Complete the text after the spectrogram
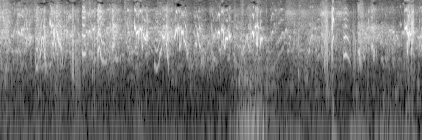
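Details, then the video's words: Budgies warble while eating fruit: quick, varied, high chirps and squeaky twitters in bursts, some short rising and falling notes, with one soft low knock midway. "Cute Budgies Making Sweet Sounds While Eating Fruits"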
